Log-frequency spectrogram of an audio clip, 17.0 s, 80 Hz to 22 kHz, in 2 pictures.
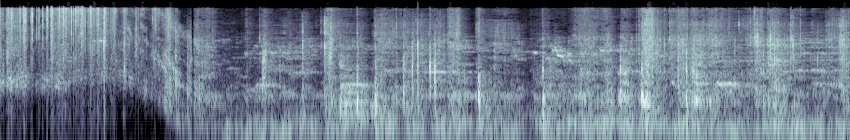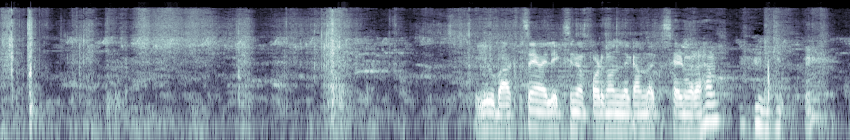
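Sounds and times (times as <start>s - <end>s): packaging rustling and crinkling: 0.0s - 12.3s.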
